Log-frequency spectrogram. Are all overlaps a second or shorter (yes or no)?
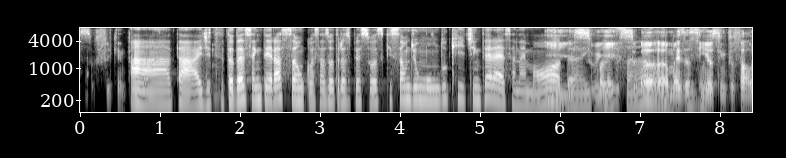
no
